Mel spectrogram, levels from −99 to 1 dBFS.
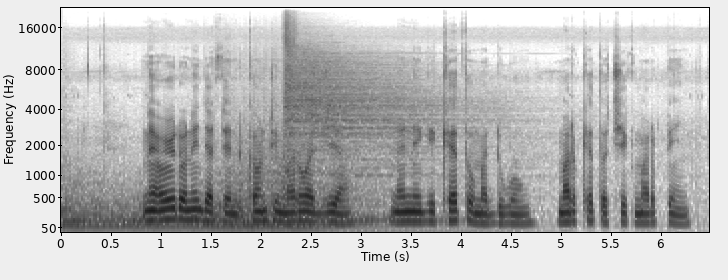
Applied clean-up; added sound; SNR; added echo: none; Drum; 12 dB; none.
